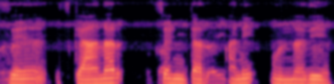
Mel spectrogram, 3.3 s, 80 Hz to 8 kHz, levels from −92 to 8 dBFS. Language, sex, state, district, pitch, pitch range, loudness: Telugu, male, Andhra Pradesh, Sri Satya Sai, 135 Hz, 130-140 Hz, -20 LUFS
